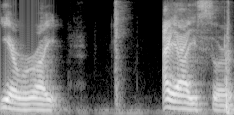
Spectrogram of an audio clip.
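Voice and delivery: heavy, grudging, put-upon sarcasm. Acting out a husband's answer after being told to take out the trash: sarcastic reply. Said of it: "Like sarcastically saying".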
